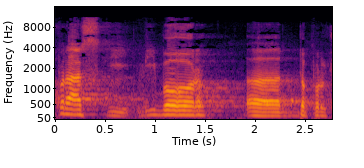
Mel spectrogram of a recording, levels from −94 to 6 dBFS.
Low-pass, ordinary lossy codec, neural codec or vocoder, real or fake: 14.4 kHz; MP3, 48 kbps; vocoder, 44.1 kHz, 128 mel bands, Pupu-Vocoder; fake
